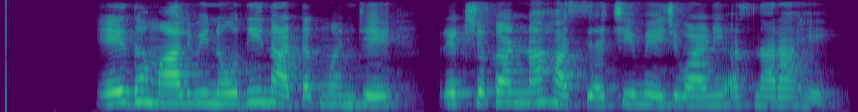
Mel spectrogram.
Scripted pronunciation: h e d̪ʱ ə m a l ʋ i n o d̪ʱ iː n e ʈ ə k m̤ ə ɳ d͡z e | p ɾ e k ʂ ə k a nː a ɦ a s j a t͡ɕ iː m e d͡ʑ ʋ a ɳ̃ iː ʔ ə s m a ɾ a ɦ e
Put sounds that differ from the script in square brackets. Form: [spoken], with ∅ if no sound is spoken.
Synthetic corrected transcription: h e d̪ʱ ə m a l ʋ i n o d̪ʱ iː n [a] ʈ ə k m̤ ə ɳ d͡z e | p ɾ e k ʂ ə k a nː a ɦ a s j a t͡ɕ iː m e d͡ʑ ʋ a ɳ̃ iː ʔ ə s [ɳ] a ɾ a ɦ e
